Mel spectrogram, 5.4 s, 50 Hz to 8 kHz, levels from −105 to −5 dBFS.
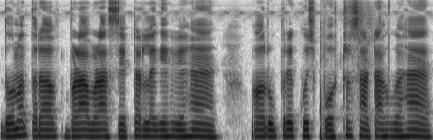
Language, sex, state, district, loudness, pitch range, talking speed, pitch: Hindi, male, Jharkhand, Palamu, -16 LUFS, 135-140 Hz, 175 wpm, 135 Hz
